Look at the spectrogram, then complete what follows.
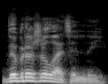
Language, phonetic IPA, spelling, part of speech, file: Russian, [dəbrəʐɨˈɫatʲɪlʲnɨj], доброжелательный, adjective, Ru-доброжелательный.ogg
- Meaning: benevolent, well-wishing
